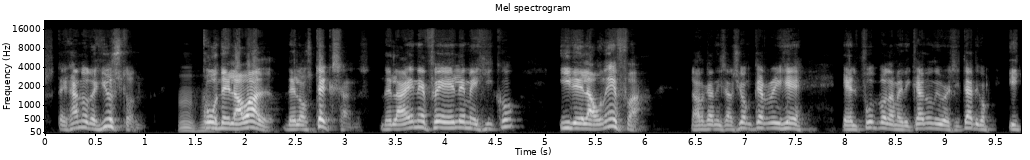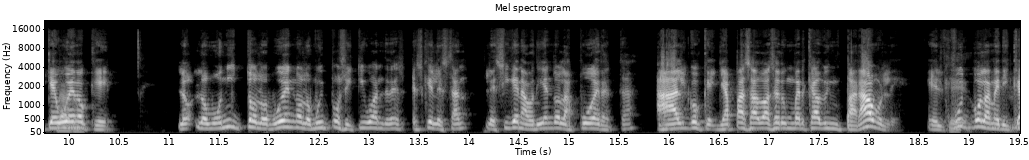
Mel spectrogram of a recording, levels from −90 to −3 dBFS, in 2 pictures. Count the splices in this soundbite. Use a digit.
3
